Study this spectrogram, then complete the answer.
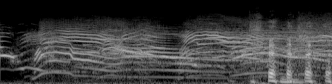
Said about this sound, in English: So, ton of cats run in. And a lot of cats.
